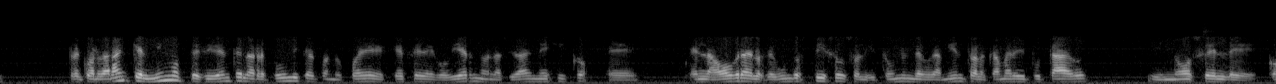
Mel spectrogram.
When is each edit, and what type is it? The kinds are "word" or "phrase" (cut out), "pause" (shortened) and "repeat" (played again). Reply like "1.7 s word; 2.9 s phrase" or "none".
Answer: 6.0 s pause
